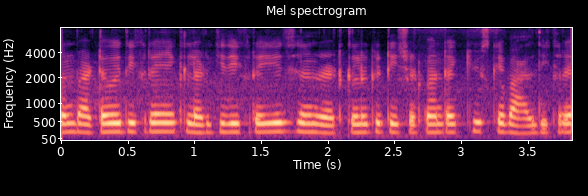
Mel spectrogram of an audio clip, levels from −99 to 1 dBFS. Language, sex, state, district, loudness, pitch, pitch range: Hindi, female, Uttar Pradesh, Deoria, -14 LUFS, 225 Hz, 220-235 Hz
